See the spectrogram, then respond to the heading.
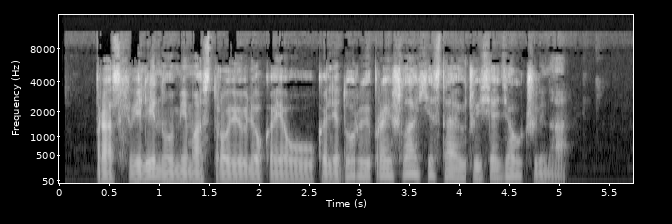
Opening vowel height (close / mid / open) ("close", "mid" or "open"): open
